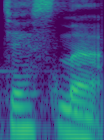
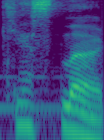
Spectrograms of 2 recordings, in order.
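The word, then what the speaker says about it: Cessna: Dan pesawat pertama yang berhasil dia curi adalah pesawat Cesna atau Kesna gitu ya bacanya.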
